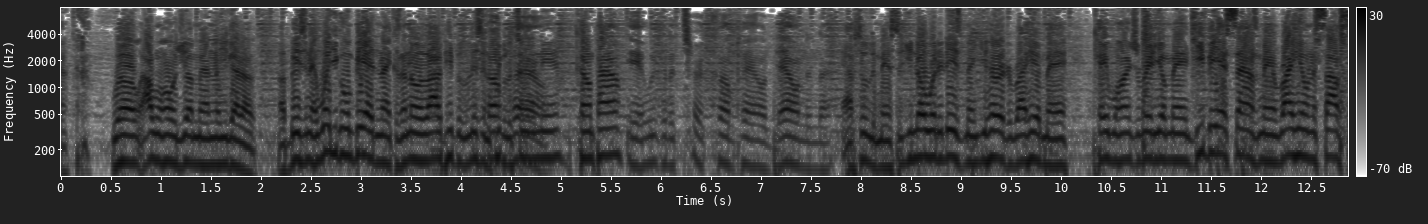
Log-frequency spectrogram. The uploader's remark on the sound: K-100 Radio at DBS Sounds. At DBS SOunds in Atlanta for the in store CD signing. Southside ATL!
